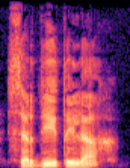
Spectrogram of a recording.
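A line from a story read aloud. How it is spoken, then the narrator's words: Gruff mutter. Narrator (Russian): Тугай-бей буркнул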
